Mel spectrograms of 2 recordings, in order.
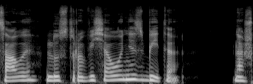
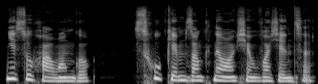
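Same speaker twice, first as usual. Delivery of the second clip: ordinary delivery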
